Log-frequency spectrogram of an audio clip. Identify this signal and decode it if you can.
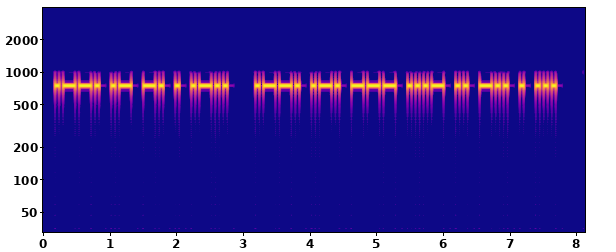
Morse code, heard as a keyed tone, about 20 wpm, 750 Hz. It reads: PANEL PROVIDES
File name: Archive / 20 WPM / 20WPM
